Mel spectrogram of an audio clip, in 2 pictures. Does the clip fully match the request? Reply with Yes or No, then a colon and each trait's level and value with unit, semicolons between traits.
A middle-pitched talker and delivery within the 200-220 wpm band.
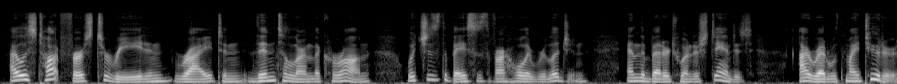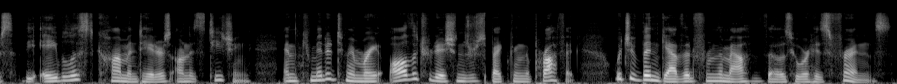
Yes: medium, 150 Hz; fast, 205 wpm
